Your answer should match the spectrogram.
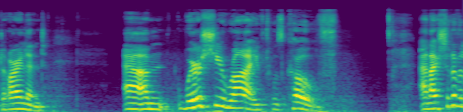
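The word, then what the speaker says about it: Cobh: Where she arrived was Cove, and I should have a lovely photo of Cove Cathedral. And Cove is spelled C-O-B-H, pronounced Cove, C-O-V-E, but spelled C-O-B-H.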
